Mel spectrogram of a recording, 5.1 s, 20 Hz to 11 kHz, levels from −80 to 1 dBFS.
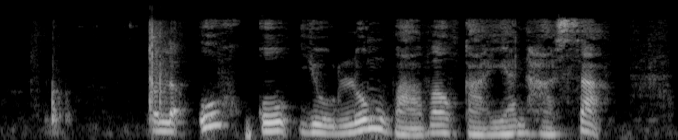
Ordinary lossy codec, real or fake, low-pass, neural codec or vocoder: Opus, 32 kbps; real; 7.2 kHz; none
